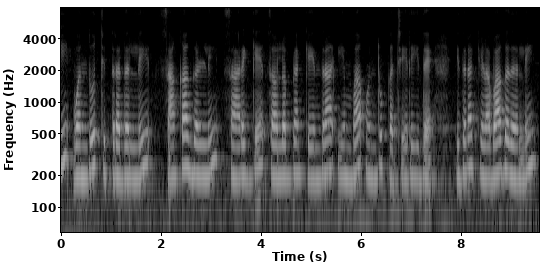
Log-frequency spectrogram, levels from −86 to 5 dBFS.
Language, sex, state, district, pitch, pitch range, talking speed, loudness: Kannada, female, Karnataka, Mysore, 195 Hz, 190-225 Hz, 80 wpm, -34 LUFS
